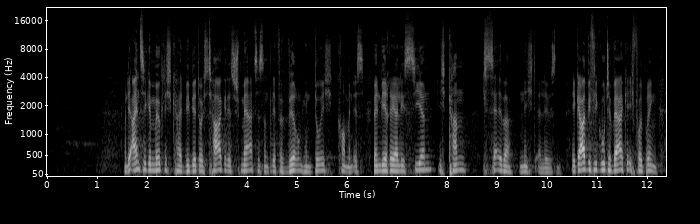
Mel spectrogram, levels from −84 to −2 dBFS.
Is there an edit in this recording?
yes; 6 cuts; at 3.2 s, 4.4 s, 6.5 s, 7.7 s, 8.7 s, 10.4 s

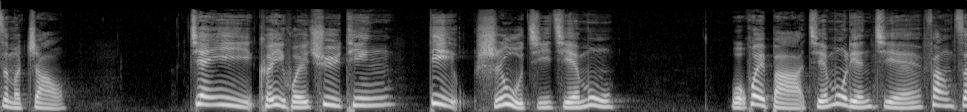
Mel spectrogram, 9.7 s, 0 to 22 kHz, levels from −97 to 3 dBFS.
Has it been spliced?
no; 0 cuts

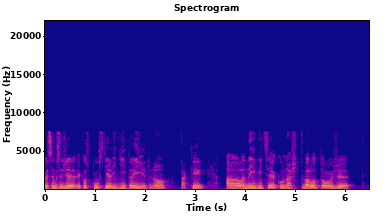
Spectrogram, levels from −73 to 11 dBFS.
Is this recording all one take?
yes; 0 cuts

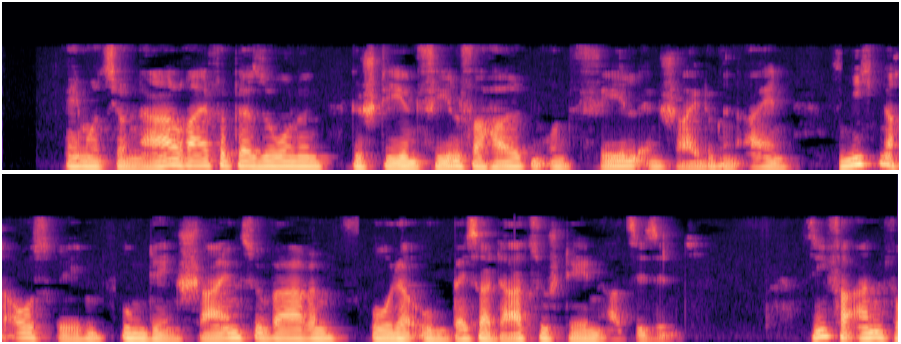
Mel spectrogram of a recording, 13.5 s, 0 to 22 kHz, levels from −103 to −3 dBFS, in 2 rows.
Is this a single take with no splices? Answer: no; 4 cuts; at 2.5 s, 6.3 s, 7.6 s, 9.4 s

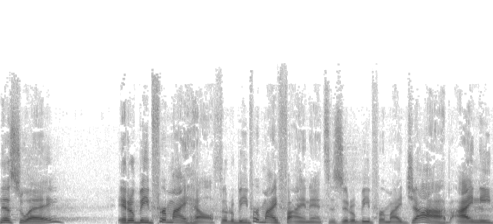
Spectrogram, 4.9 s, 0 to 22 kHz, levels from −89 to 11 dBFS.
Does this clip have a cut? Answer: yes; 3 cuts; at 1.5 s, 2.5 s, 3.7 s

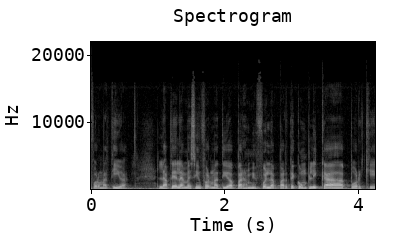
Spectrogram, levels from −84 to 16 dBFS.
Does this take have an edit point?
yes; 1 cut; at 1.2 s

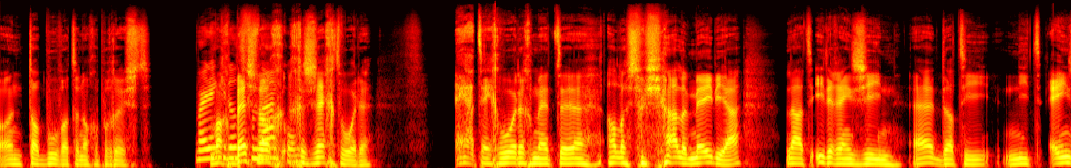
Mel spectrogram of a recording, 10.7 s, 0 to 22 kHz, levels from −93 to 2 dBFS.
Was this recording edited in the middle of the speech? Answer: no; 0 cuts

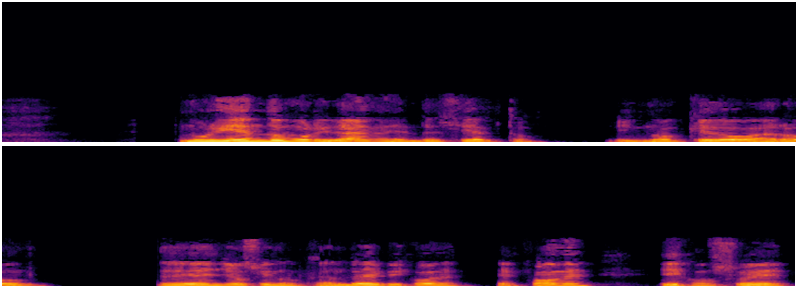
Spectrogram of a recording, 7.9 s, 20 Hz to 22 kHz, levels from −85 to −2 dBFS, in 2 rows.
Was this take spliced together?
no; 0 cuts

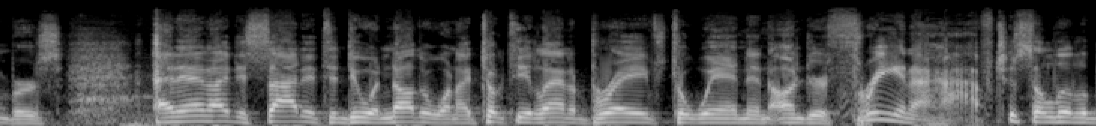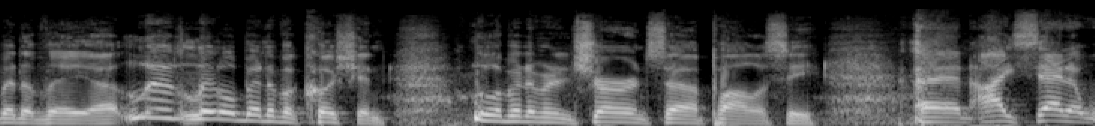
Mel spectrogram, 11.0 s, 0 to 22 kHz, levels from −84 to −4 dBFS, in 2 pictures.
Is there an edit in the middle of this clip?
no; 0 cuts

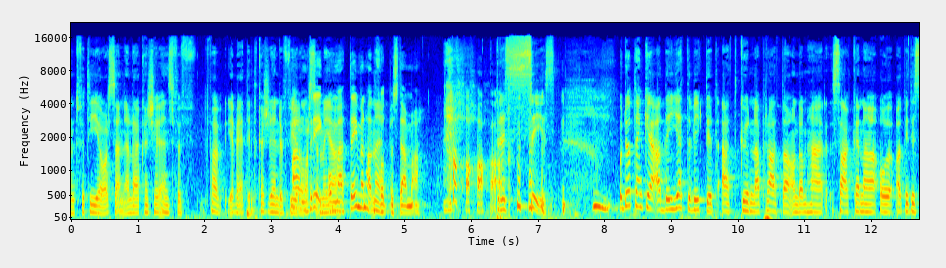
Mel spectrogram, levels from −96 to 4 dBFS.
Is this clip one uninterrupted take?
yes; 0 cuts

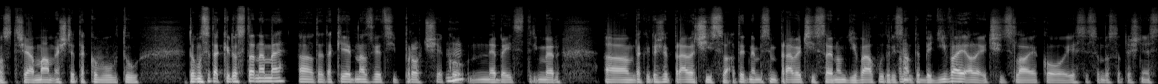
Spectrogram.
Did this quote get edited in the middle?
yes; 1 cut; at 7.0 s

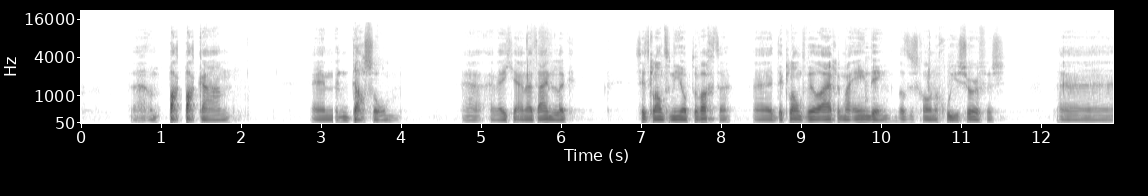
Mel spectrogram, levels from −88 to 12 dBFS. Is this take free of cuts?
no; 3 cuts; at 1.2 s, 3.1 s, 7.1 s

